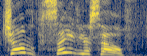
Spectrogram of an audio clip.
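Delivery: very high, loud, stretched plea; desperate shout. Acted. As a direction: beg him from the street below. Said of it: "they shouted".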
